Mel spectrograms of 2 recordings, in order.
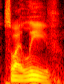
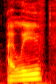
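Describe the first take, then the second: First: Said in the usual way. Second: Amused laughing repeat. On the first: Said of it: "I leave (repeated with laugh)". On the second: Real, not acted. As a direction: repeat it with a laugh, higher and louder. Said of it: "repeated with laugh".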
